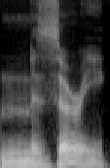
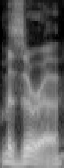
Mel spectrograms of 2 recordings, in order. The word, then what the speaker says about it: Missouri: and then and then we have Missouri Missouri not Missoura oh yeah that's a common one it is but we're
